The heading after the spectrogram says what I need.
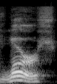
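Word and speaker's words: loess: that are wind-blown sediments pronounced lurs but spelled l-o-e-s-s but let's keep going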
